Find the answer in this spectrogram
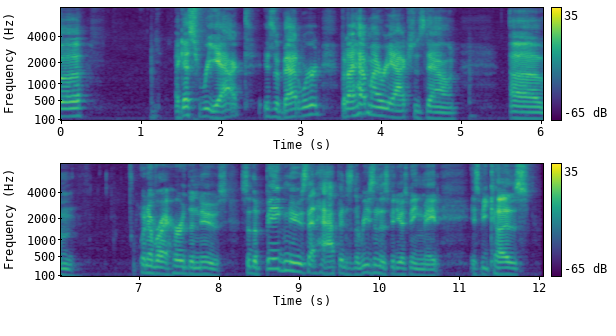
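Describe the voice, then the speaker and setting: A man hosting his own MMA show, talking off the cuff in a rambling, self-deprecating way with joking asides. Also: medium pitch. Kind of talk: unscripted casual commentary.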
